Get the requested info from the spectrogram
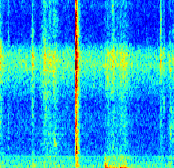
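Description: Near silence with one short, sharp click about a second in and a faint knock shortly after, from hands handling the display and its wiring on a workbench.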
